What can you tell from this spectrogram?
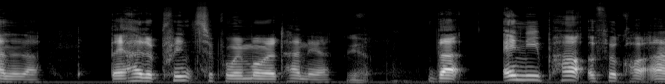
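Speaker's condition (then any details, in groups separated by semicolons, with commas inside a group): Cerebral palsy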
